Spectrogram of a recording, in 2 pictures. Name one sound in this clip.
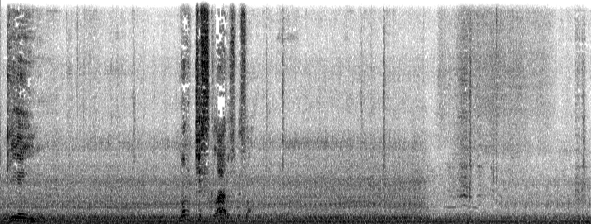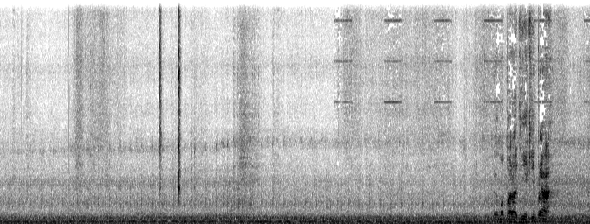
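A parked truck's engine hums steadily nearby.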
